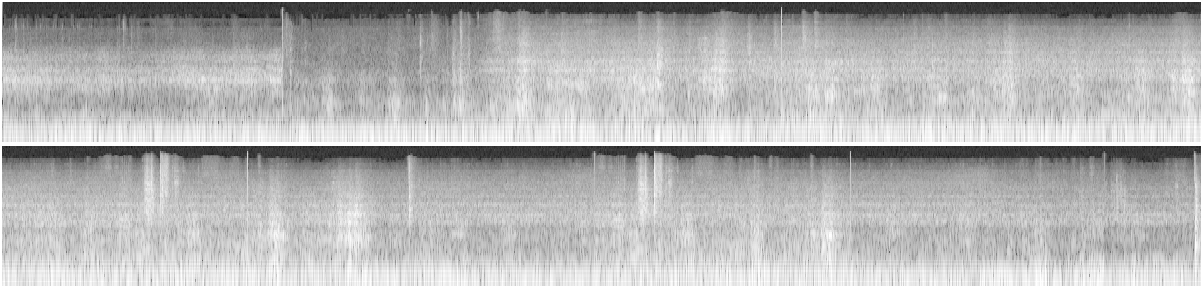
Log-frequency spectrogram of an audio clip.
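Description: Kintetsu Hinotori limited express train running, heard inside the carriage: a steady low rumble with scattered knocks and clatters.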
